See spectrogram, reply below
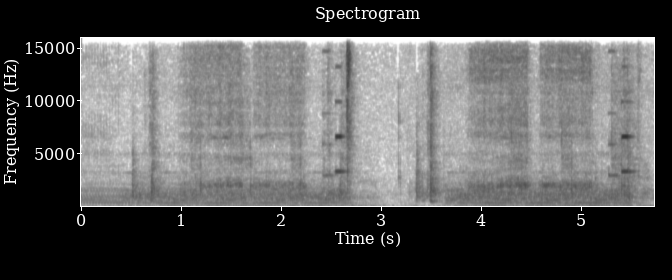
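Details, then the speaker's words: Micro-needle injector with 19 needles running during live hyaluronic acid skin treatment of a 27-year-old woman: steady motor hum with rapid repeated mechanical pulses and brief pauses. "I'm doing treatment and if you put the 19 MTI needles on H skin surface and then press the full switch we can't see anything on our skin surface"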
